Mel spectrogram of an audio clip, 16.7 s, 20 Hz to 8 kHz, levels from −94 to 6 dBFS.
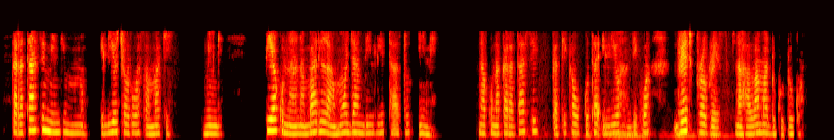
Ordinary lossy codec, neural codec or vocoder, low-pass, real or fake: AAC, 16 kbps; none; 7.2 kHz; real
